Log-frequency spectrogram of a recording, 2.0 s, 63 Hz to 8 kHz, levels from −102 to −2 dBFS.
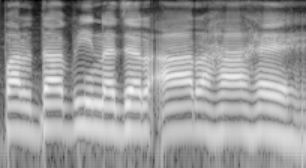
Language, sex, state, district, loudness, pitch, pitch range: Hindi, female, Haryana, Jhajjar, -13 LUFS, 190 Hz, 175-195 Hz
